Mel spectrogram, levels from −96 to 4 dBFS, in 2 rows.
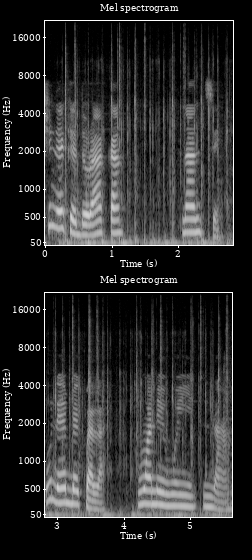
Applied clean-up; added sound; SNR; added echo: none; Computer keyboard; 13 dB; none.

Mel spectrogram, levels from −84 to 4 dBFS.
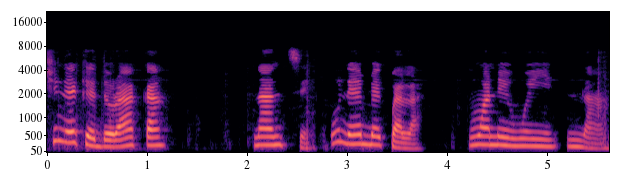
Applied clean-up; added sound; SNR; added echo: none; none; none; none.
